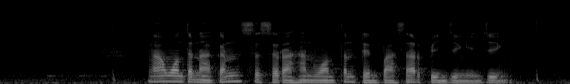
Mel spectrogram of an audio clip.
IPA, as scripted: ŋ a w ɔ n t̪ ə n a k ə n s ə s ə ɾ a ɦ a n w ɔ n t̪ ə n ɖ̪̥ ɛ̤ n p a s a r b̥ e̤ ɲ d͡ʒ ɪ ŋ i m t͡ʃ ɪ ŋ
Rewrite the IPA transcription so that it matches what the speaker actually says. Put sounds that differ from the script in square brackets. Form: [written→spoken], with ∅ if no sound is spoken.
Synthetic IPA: ŋ a w ɔ n t̪ ə n a k ə n s ə s ə ɾ a ɦ a n w ɔ n t̪ ə n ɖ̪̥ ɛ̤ n p a s a r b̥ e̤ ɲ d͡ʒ ɪ ŋ i [m→ɲ] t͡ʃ ɪ ŋ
